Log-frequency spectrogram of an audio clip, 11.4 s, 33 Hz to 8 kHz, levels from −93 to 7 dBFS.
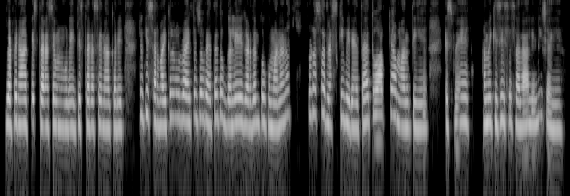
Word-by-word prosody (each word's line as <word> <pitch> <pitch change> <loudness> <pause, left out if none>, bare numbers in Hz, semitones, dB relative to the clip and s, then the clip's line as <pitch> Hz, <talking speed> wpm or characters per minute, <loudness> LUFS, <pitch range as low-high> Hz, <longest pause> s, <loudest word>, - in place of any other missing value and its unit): या 245 - +9
फिर 265 -1 +3
हाथ 245 0 +5
किस 255 0 -1
तरह 235 -1 +6
से 245 +1 -2
मोड़ें, 225 -1 -2
किस 250 0 0
तरह 235 -1 +3
से 240 +1 -2
ना 220 -1 +1
करें? 225 0 0 0.3
क्योंकि 315 +1 -3
सर्वाइकल-वर्वाइकल 270 +2 +1
जब 290 0 -2
रहता 255 +2 +1
है - - -2
तो 300 - -1
गले-गर्दन 250 0 +2
को 265 0 0
घुमाना 235 0 0
ना, 310 - -5 0.4
थोड़ा-सा 335 +1 -1
रस्की 245 +4 -6
भी 255 -2 +3
रहता 230 +1 0
है। 265 - +4
तो - - -2
आप 160 - +2
क्या 320 -2 +2
मानती 230 -3 -1
हैं, 220 0 -5 0.4
इसमें 245 - -3 0.3
हमें 255 +1 +2
किसी 260 +2 -1
से 270 +1 -5
सलाह 235 -2 +3
लेनी 245 +5 -3
चाहिए? 215 -6 -4
245 Hz, 205 wpm, -24 LUFS, 230-270 Hz, 0.4 s, या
